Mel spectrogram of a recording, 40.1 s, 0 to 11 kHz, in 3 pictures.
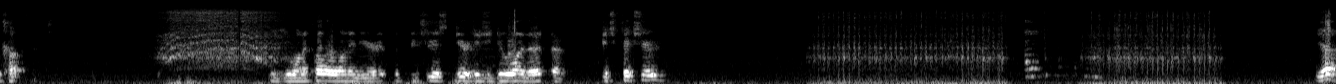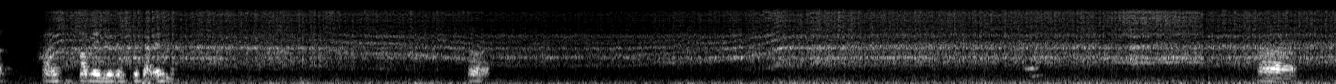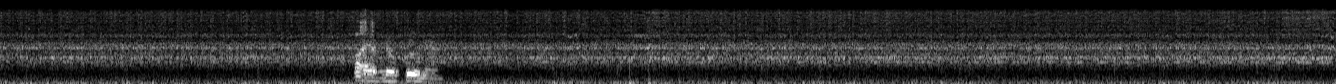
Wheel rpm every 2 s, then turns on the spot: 30, 40, 0, 0, 40, 40, 30, 210, 170, 100, 170, 230, 230, 230, 230, 230, 230, 230, 230, 220.
8-12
